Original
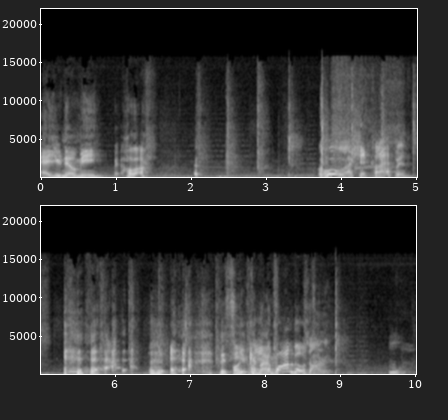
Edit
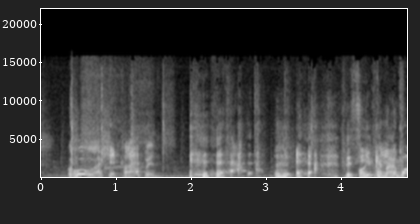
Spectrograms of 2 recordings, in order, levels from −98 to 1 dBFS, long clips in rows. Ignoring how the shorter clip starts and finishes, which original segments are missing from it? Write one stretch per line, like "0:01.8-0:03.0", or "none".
none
